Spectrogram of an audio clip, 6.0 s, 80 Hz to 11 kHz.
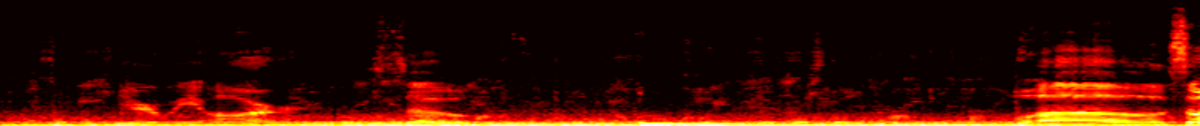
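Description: Steady road and tyre rumble inside a Tesla Model 3's cabin at highway speed on a wet road, with no engine note. A short low tone sounds about three seconds in.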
